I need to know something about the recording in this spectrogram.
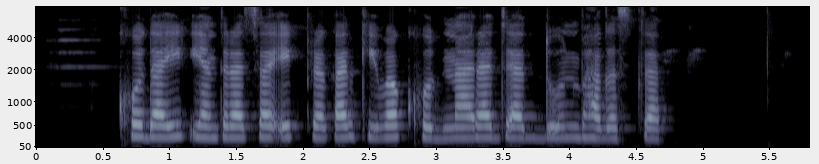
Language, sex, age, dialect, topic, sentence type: Marathi, male, 18-24, Varhadi, agriculture, statement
